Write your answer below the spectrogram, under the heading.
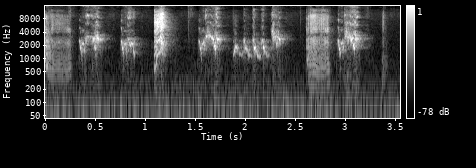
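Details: Budgerigar mimicking Turkish speech phrases like "benim aşkım" and "iyi günler", recorded to teach words to other budgies; hoarse, buzzy word-like bursts with sharp squawky accents, roughly every half second.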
